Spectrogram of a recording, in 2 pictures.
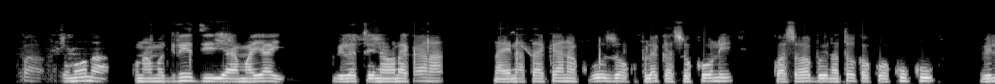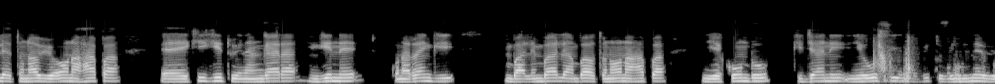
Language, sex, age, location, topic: Swahili, male, 18-24, Wajir, finance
